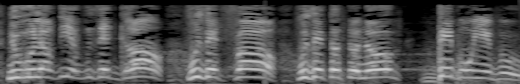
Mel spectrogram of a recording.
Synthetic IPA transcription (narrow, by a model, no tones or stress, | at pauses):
nuvulɔʁd̪iʁvuzɛt̪̚ɡʁɑ̃vuzɛt̪fɔʁ | vuzɛt̪ot̪ɔnom | d̪ebʁujevu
